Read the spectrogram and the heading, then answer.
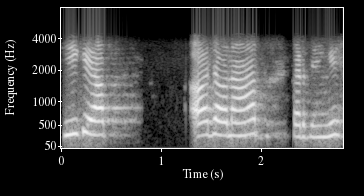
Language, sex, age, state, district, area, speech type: Hindi, female, 18-30, Madhya Pradesh, Narsinghpur, rural, conversation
